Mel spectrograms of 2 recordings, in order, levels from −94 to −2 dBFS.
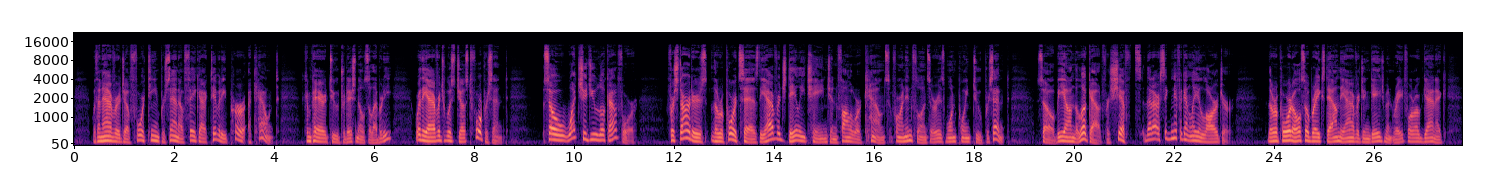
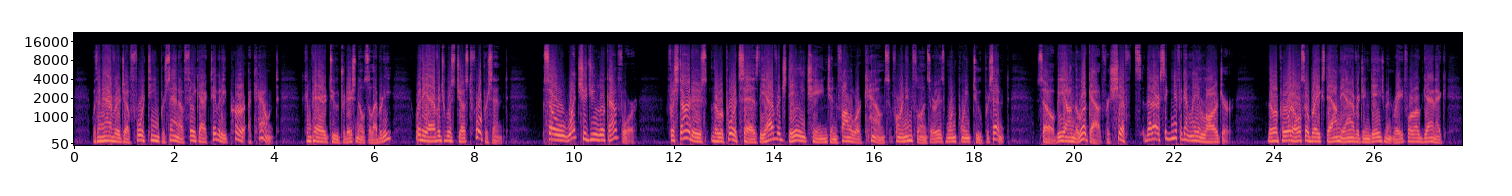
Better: first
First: none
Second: distortion; heavy; 19% of the sound clipped

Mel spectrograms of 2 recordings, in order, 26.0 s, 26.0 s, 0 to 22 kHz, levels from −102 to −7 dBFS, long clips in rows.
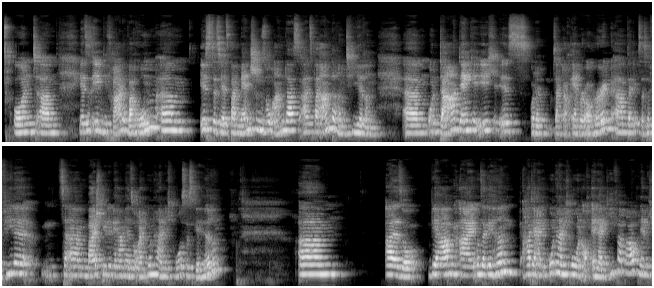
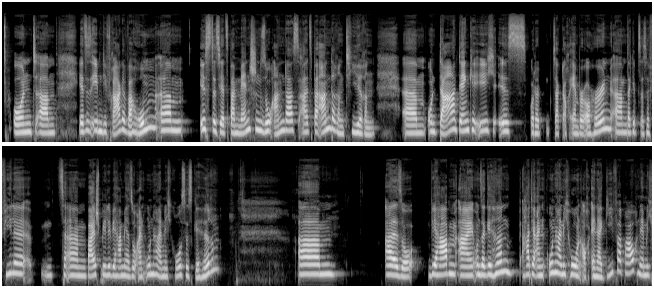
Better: second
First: room echo; noticeable; dies away in 0.4 s // off-mic speech; far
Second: none

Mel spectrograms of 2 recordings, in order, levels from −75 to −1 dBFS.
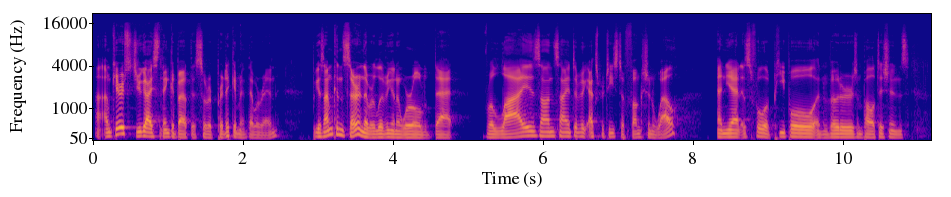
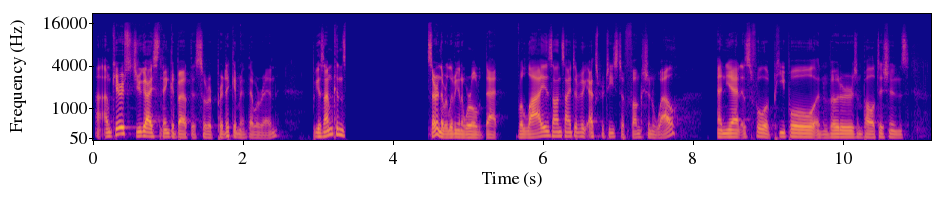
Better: first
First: none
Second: audio freezing; at 3.5 s for 1 s

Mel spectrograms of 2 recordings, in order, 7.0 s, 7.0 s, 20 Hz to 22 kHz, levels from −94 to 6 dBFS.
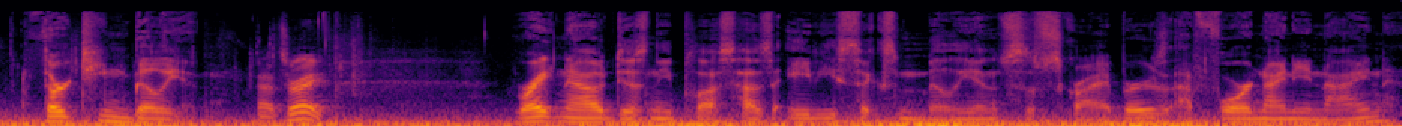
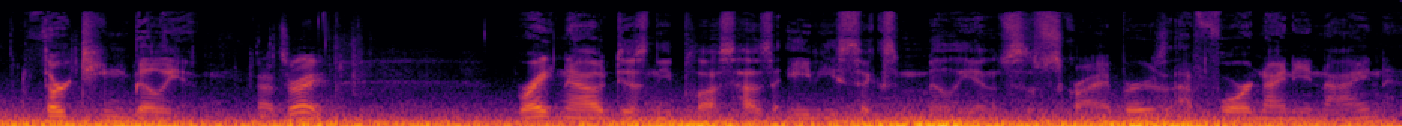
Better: first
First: low rumble; faint; throughout; 20 dB below the speech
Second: low rumble; loud; throughout; 8 dB below the speech

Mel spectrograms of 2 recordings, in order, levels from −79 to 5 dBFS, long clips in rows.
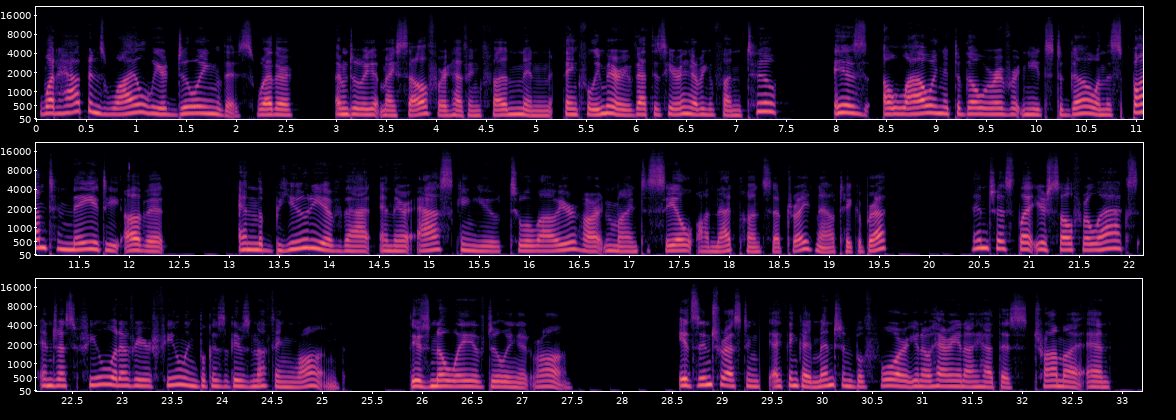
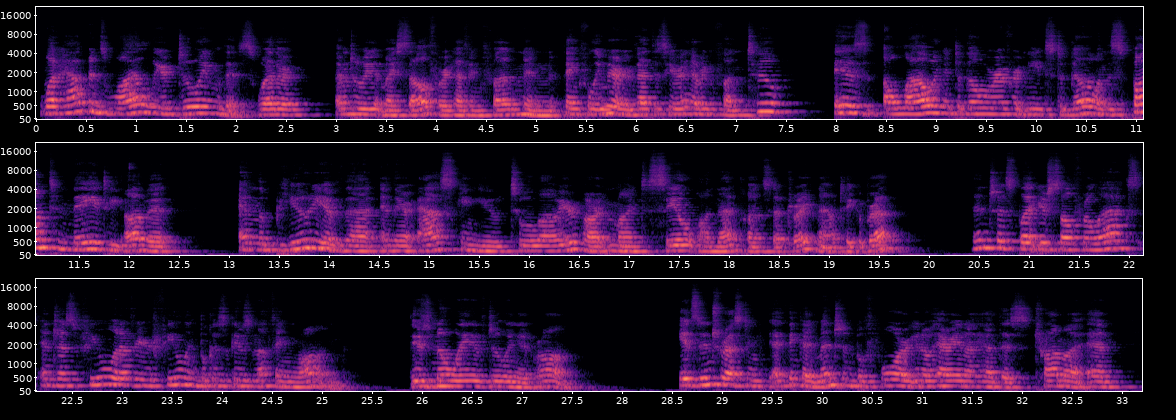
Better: first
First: none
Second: off-mic speech; far // room echo; slight; dies away in 0.4 s

